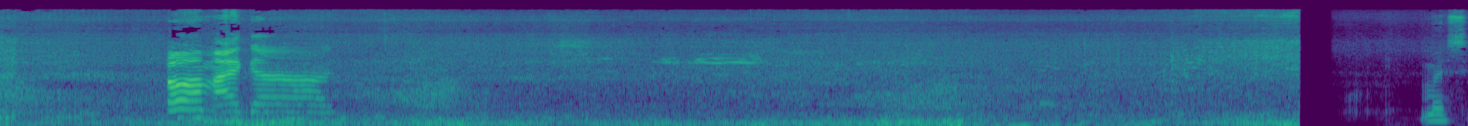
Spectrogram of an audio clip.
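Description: A woman talks close to the microphone, outdoors in traffic noise.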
